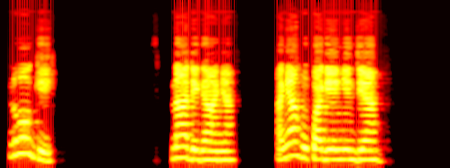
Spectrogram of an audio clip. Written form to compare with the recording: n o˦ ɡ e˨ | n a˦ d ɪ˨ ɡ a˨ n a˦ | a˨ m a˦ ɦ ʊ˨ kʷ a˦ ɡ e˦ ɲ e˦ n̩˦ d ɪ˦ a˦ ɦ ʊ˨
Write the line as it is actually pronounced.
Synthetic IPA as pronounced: n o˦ ɡ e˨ | n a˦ d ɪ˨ ɡ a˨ ɲ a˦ | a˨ ɲ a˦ ɦ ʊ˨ kʷ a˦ ɡ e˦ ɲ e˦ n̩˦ d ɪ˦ a˦ ɦ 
